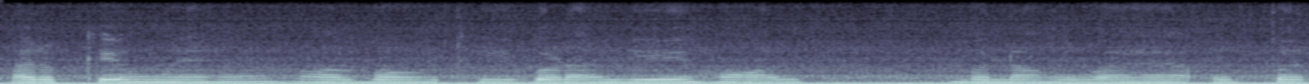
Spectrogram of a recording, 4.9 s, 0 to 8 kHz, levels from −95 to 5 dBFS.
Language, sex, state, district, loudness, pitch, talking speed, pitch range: Hindi, female, Punjab, Pathankot, -15 LUFS, 225 Hz, 160 wpm, 220-230 Hz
